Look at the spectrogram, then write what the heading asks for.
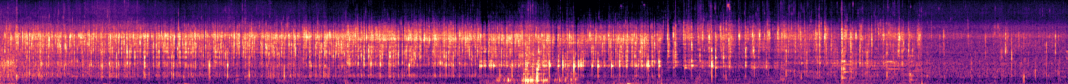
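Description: Marinated chicken pakoda deep-frying in hot groundnut oil: a dense, crackling sizzle that eases off over the last few seconds.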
